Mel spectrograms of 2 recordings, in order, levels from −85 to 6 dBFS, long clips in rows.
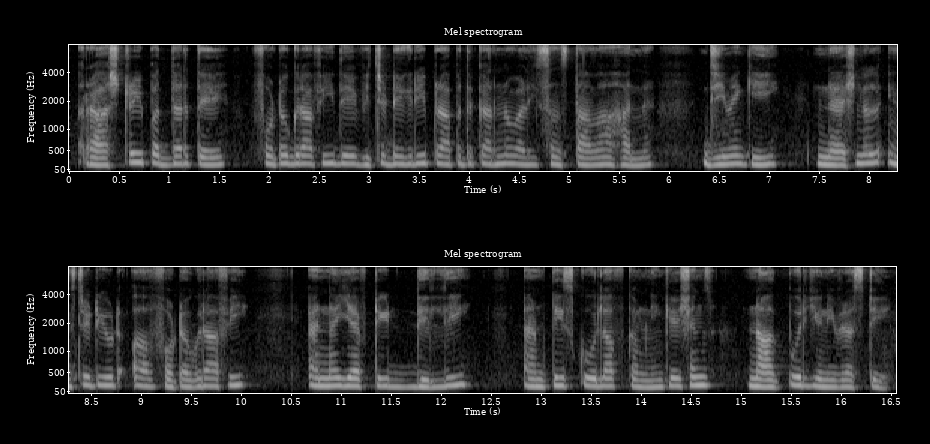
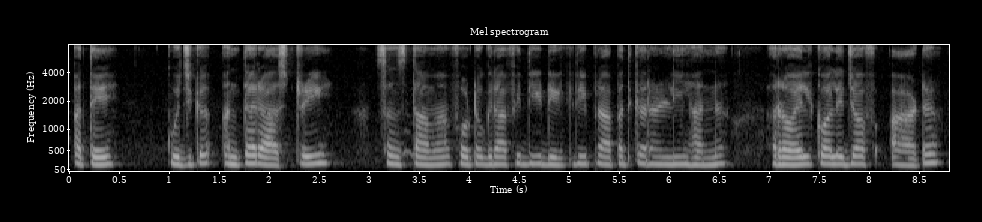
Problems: none marked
